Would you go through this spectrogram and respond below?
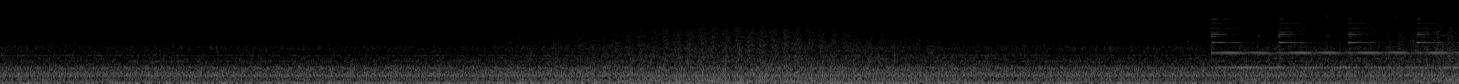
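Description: Locomotive rolling on rails in the Realistic Railroader game, a continuous low rumble with steady wheel noise throughout, growing slightly brighter midway, with faint clicking tones near the end.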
